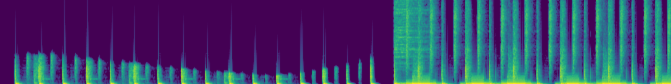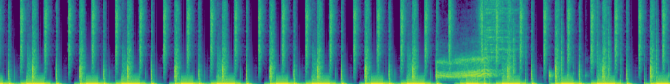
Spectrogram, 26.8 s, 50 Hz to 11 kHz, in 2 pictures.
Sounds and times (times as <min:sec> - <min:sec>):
Drum machine: 0:00.3 - 0:26.8.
